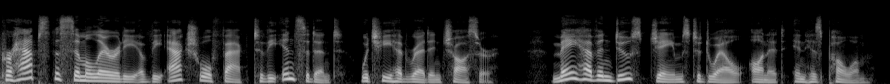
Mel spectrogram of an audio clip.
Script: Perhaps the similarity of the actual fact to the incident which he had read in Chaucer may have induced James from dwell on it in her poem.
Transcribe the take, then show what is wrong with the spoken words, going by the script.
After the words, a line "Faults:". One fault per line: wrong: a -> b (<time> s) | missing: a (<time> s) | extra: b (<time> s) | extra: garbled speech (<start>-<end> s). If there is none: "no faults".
Perhaps the similarity of the actual fact to the incident which he had read in Chaucer may have induced James to dwell on it in his poem.
Faults:
wrong: from -> to (6.9 s)
wrong: her -> his (8.1 s)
